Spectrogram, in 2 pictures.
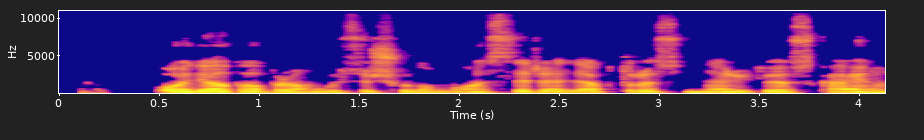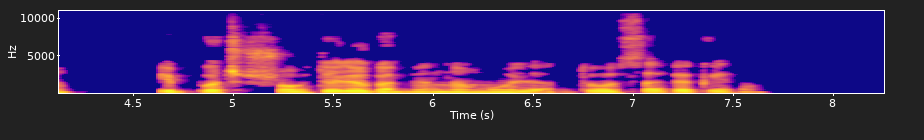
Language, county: Lithuanian, Kaunas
